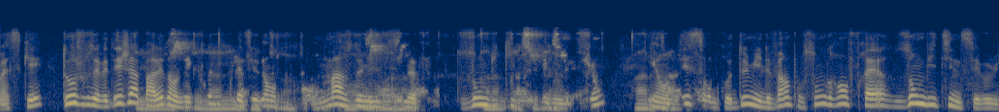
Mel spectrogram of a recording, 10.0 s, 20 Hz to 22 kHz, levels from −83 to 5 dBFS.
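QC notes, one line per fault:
1.97–3.13 s, 4.02–4.6 s, 5.4–5.91 s and 6.81–6.86 s, speech suppressed in double talk: the speech dips in short bites. The dips are deepest in the first two spans, about 15 dB, then shallower, about 10 dB and about 5 dB, with the last only a brief flicker. The likely cause is the echo canceller turning down the near talker along with the returning echo, because it could not tell the two apart while both were active.
2.33–3.2 s, 3.75–4.42 s, 5.09–6.0 s and 6.67–7.02 s, echo leak: a delayed copy of the voice trails the original by roughly 0.3 s (298 ms in the first three spans, 324 ms in the last). It sits about 15 dB below the speech at first and about 10 dB below in the later spans. This is likely loudspeaker sound at the far end reaching its microphone and not being fully cancelled, so part of the voice is sent back down the line.
8.67–8.78 s, hard clipping: a brief harsh crackle lands on a loud peak. 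The waveform went about 2 dB past what the signal path could carry, so the tops were sliced flat. Those squared-off peaks add high harmonics that were not in the voice, which is why even this mild overload comes through as a short crackle.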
